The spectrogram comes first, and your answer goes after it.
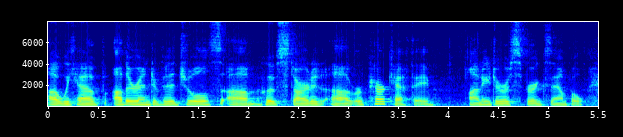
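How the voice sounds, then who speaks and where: A woman speaks with an American accent at a very deep, low pitch, with vocal fry. Her intonation is fairly even. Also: moderate pace. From West Sacramento, California. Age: 60s. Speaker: city council member and candidate. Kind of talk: interview.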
